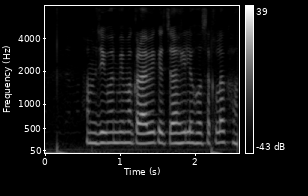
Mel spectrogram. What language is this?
Magahi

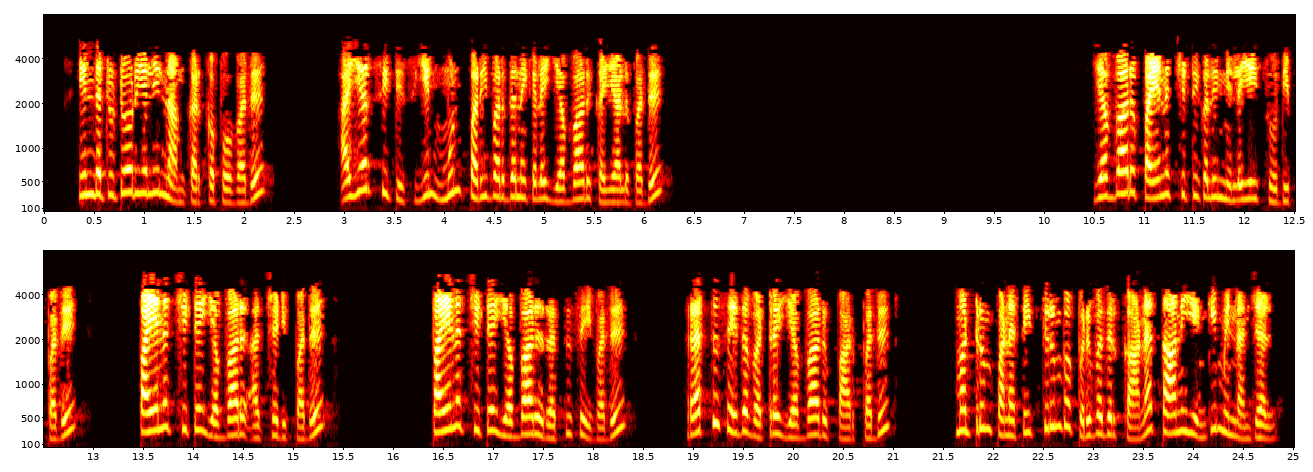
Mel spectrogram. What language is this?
Tamil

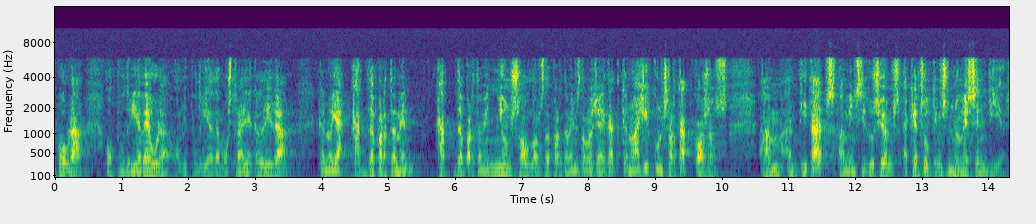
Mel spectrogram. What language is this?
Catalan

